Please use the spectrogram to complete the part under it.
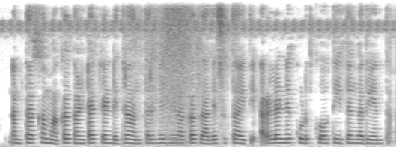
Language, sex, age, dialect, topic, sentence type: Kannada, male, 18-24, Central, agriculture, statement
